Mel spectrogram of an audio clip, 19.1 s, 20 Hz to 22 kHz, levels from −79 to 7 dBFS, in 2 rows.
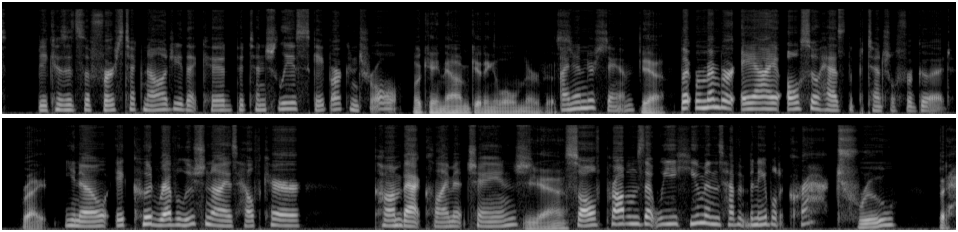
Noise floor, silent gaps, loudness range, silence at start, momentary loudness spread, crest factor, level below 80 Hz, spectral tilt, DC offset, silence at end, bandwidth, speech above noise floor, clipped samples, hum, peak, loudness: -58 dBFS; none; 6 LU; 0.35 s; 10 LU; 20 dB; -42 dBFS; -5.5 dB/octave; under 0.1%; 0 s; 17 kHz; 32 dB; under 0.1%; none; -6 dBFS; -26 LUFS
